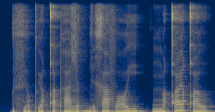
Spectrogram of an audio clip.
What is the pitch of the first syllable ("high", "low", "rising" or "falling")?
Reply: low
